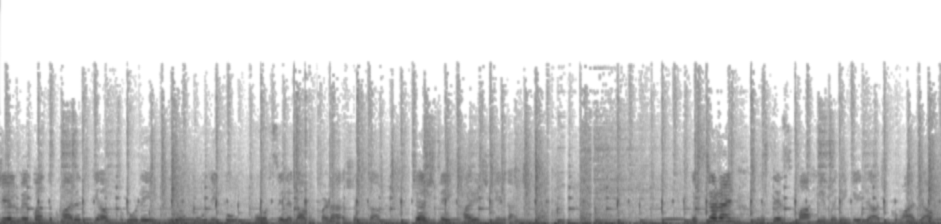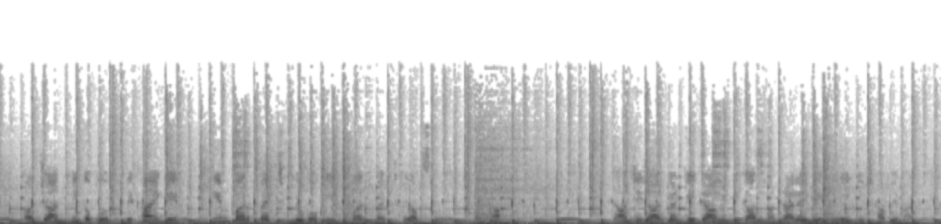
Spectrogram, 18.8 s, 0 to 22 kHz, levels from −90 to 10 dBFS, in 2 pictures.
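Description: From 3.05 to 3.55 s there is repeated packet loss (robotic sound). Six separate gaps, the longest 32 ms, fall within half a second. Each one is patched by extending the preceding audio, so about 27% of that stretch is synthesised fill rather than received signal. The sound turns choppy and robotic, with small pieces dropped out between the patched sections.

At 4.09 to 4.12 s and again at 4.35 to 4.38 s there is short concealed packet loss. Each time, about 20 ms of audio failed to reach the decoder in time. The receiver bridged the hole by continuing the last sound and then crossfading back into the real signal. Each event is heard as a brief smear or wobble rather than a clean dropout.

From 5.04 to 5.94 s the repeated packet loss returns. Again there are six gaps, the longest 29 ms. They are spread over nearly a second, so about 15% of the span is concealed. The effect is the same choppy, robotic texture.

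At 6.46 to 6.50 s there is one more short concealed packet loss, about 20 ms of missing audio filled in the same way. It is heard as a single short smear.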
